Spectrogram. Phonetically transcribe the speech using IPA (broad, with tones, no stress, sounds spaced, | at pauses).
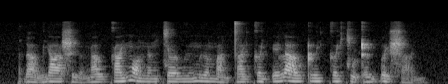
ɗ a˨˩˦ w j aː˧ ʂ i˨˩˨ ə̯ ŋ a˧ w k a˧˥ j ŋ ɔ˧ n ə˧ ŋ c əː˧ v ɨ˧˥ m ɨ˧ ə̯ m a˨˩ n t̪ a˧ j k ə˧ j ʔ e˧˥ l a˧ w ʈ u˧ j k ə˧˥ j c u˨˩˨ ʈ ə˧˥ j ɓ ə˧˥ j ʂ a˨˩˨ j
